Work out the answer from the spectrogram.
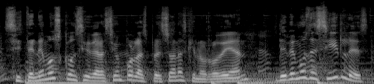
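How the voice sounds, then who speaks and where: High-voiced man telling his story, music under. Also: very animated, brisk. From Ecuador. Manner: earnest storytelling with preaching turns. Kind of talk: documentary interview testimony.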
